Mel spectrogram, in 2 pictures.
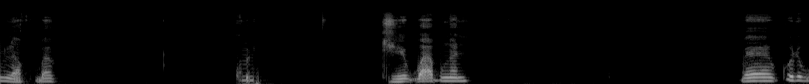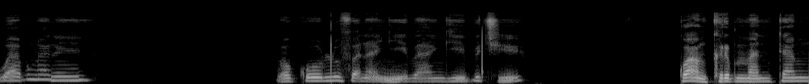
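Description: Speech is marred by two kinds of fault. From 2.01 to 2.78 s there is robotic sound from repeated short buffers: the voice hardens into a metallic buzz near 188 Hz while still roughly tracking the words. The likely cause is audio arriving too seldom, so the software repeats roughly 5 ms chunks (one over 188 Hz) and skips most of the real signal. The fixed buzz pitch sets it apart from ordinary choppy dropouts. Two loud pops follow, each standing about 15 dB above the speech: one from 11.40 to 11.42 s, between "ɓe ko" and "lu fana nyi ɓe", and another from 12.91 to 12.93 s, just after "gyi bɨ". Each is a single sharp thump with the speech continuing underneath rather than breaking off, which distinguishes it from a dropout. The likely source is an electrical pulse such as static or a switch transient.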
